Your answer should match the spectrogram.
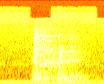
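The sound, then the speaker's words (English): A short, muffled cough into a hand from someone with seasonal allergies, with two quick bursts over a steady low electrical hum and no talking. “Oh my gosh, he coughed into his hand, and I'll wash it.”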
